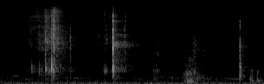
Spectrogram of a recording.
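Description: Metal tubing for a trailer channel being cut, heard as several short, crisp snipping crunches at irregular intervals, close and moderately loud with quiet gaps between cuts.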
